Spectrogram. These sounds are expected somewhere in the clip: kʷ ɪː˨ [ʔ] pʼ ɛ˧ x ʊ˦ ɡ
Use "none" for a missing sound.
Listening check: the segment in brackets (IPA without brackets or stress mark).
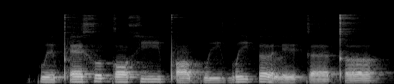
none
